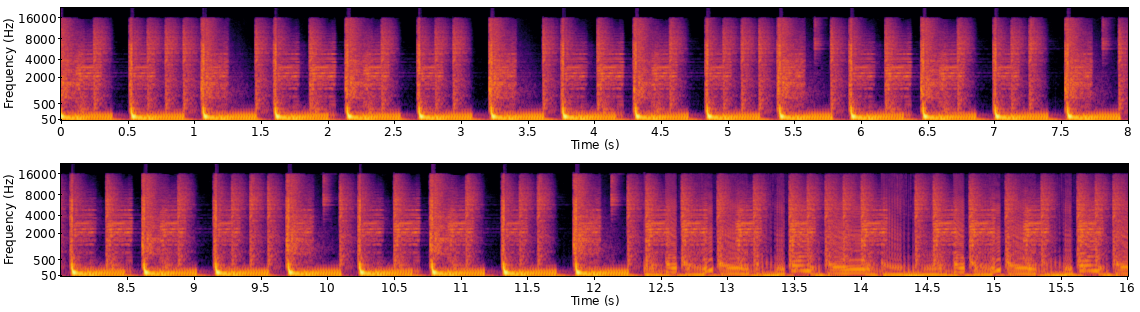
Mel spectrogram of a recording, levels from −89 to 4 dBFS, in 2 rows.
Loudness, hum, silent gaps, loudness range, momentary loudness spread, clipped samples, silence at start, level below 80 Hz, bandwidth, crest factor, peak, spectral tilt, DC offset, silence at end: -15 LUFS; none; none; 3 LU; 5 LU; 0.2%; 0 s; -22 dBFS; 16.5 kHz; 14 dB; 0 dBFS; -4 dB/octave; 0.8%; 0 s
